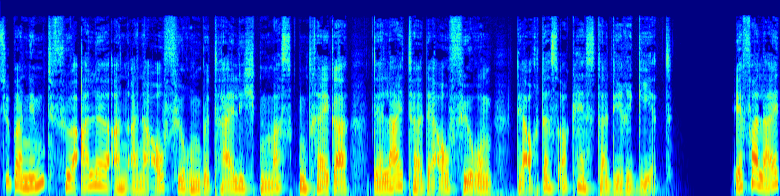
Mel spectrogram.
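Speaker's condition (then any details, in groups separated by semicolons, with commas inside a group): No condition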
